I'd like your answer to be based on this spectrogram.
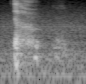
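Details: Single short, loose, wet cough from a young girl, coughing so much she couldn't sleep; productive cough.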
